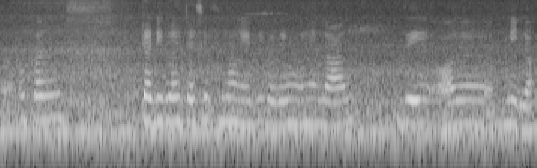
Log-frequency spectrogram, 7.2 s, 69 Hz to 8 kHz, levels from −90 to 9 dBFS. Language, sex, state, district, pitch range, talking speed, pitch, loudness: Hindi, female, Punjab, Pathankot, 230-245 Hz, 110 wpm, 235 Hz, -18 LUFS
